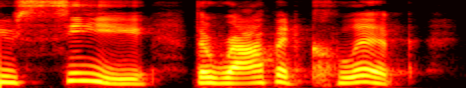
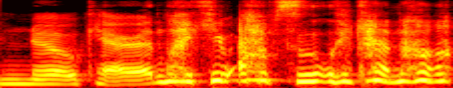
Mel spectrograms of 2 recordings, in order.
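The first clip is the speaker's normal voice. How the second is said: acted contemptuous, dismissive, scornful delivery; 4 semitones higher than usual. Retelling a request to go upstairs being turned down: imitating Jack's scornful refusal. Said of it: "deep side eye of, like".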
